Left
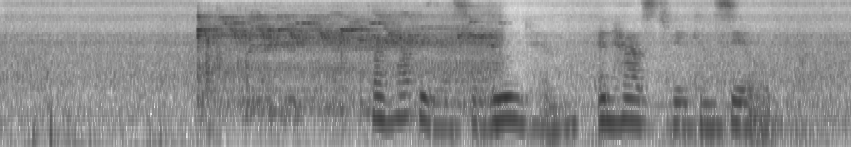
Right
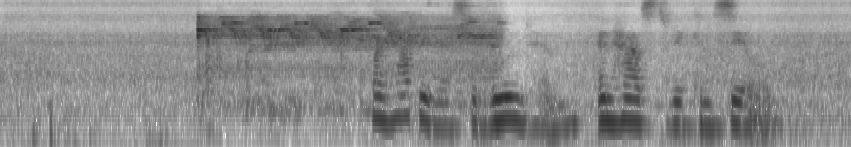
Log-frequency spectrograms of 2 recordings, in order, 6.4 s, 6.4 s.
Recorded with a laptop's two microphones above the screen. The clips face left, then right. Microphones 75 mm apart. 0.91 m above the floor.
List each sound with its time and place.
1.5 s a bird: 15° left (ahead or behind), 0.7 m
2.8 s a woman speaking: 10° right (ahead or behind), 0.6 m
